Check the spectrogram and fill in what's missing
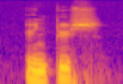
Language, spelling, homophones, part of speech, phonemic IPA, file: French, puce, puces / pusse / pussent / pusses, noun / verb, /pys/, Fr-puce.ogg
- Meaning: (noun) 1. flea 2. chip (electronics), silicon chip 3. bullet 4. sweetie (used to address a young girl, or a woman one is romantically involved with)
